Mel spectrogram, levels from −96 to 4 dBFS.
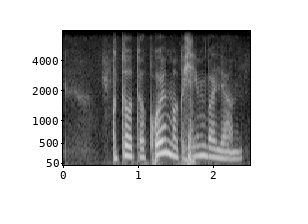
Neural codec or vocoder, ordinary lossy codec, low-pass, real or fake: codec, 16 kHz, 2 kbps, FunCodec, trained on LibriTTS, 25 frames a second; Opus, 24 kbps; 7.2 kHz; fake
